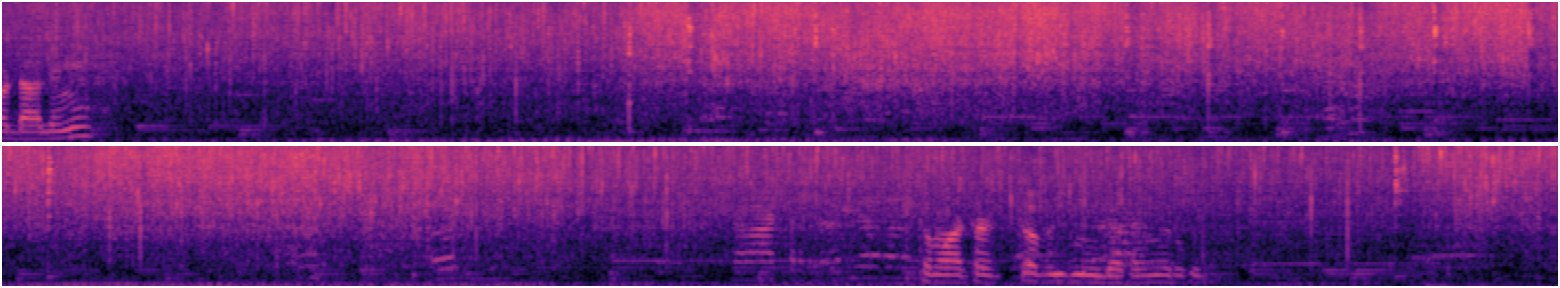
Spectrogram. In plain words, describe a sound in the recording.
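Food sizzles and crackles in a hot wok.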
